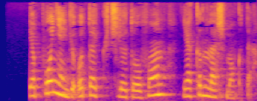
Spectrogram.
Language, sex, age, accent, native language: Uzbek, female, 18-24, Xorazm, Uzbek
